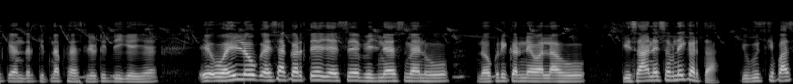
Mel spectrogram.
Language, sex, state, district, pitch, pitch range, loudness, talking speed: Hindi, male, Chhattisgarh, Sarguja, 160 Hz, 140-180 Hz, -23 LUFS, 210 wpm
